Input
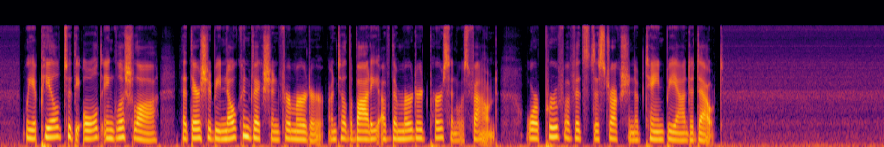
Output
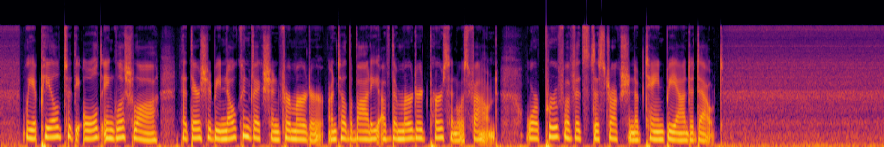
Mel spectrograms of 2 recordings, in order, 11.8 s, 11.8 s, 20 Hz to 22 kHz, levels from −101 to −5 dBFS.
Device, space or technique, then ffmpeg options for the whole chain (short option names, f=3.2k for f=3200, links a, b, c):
mastering chain: -filter_complex "[0:a]equalizer=f=220:t=o:w=2.2:g=3.5,acrossover=split=400|2500[a][b][c];[a]acompressor=threshold=-21dB:ratio=4[d];[b]acompressor=threshold=-26dB:ratio=4[e];[c]acompressor=threshold=-41dB:ratio=4[f];[d][e][f]amix=inputs=3:normalize=0,acompressor=threshold=-25dB:ratio=2.5,alimiter=level_in=17dB:limit=-1dB:release=50:level=0:latency=1,volume=-7.5dB"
